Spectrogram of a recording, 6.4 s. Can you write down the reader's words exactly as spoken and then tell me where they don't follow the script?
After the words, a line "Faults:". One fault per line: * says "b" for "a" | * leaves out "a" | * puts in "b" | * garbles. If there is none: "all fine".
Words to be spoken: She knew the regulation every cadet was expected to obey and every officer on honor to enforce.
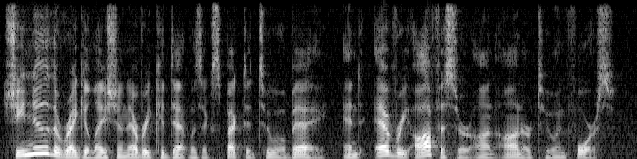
She knew the regulation every cadet was expected to obey and every officer on honor to enforce.
Faults:
all fine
